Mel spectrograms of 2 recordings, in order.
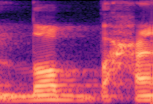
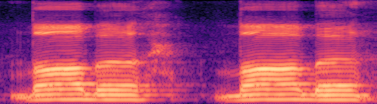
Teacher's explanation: ہونٹوں کو ملا کے چھوڑ دینا ہے، ہونٹوں کو ملا کے رکھنا نہیں ہے با کے اوپر، بلکہ ملا کے چھوڑ دینا ہے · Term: قلقلہ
